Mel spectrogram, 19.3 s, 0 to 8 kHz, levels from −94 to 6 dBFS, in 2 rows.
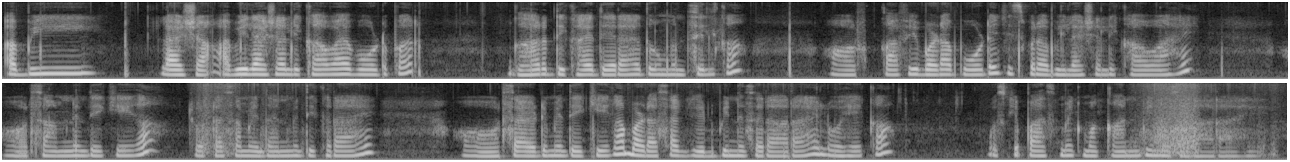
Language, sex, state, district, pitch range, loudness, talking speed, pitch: Hindi, female, Chandigarh, Chandigarh, 180-200 Hz, -21 LUFS, 175 wpm, 190 Hz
